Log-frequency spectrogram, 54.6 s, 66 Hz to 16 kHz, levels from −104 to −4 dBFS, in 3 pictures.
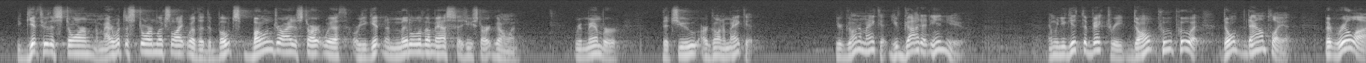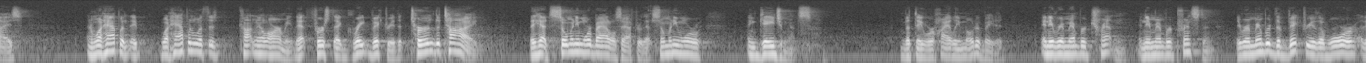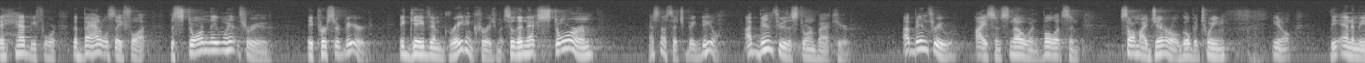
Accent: American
